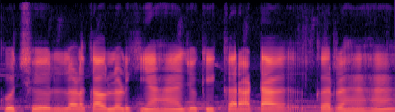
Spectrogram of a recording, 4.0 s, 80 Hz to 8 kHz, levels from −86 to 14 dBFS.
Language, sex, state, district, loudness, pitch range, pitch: Hindi, male, Jharkhand, Garhwa, -19 LUFS, 140-145 Hz, 140 Hz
